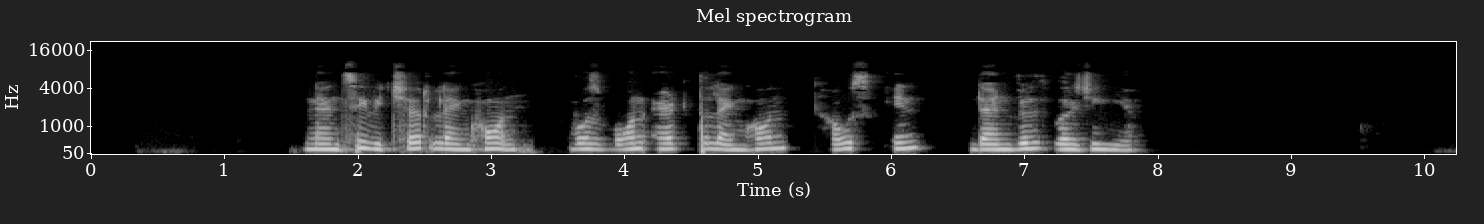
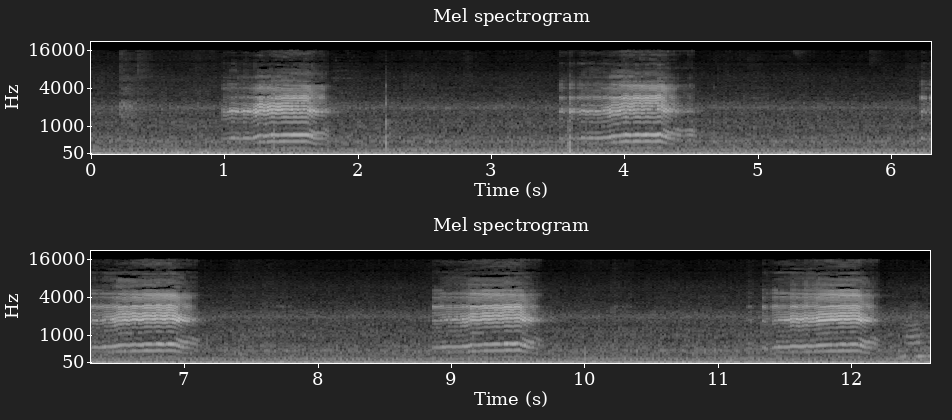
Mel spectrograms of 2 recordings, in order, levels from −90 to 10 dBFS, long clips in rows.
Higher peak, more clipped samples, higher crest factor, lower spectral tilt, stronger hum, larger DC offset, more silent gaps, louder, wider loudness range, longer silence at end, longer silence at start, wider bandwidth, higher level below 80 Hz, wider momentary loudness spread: about the same, -2 dBFS vs -4 dBFS; neither; about the same, 18 dB vs 22 dB; first, -6.5 dB/octave vs -2 dB/octave; neither; neither; neither; about the same, -18 LUFS vs -19 LUFS; about the same, 3 LU vs 4 LU; first, 2.4 s vs 0 s; first, 1.6 s vs 0 s; second, 7.4 kHz vs 16 kHz; second, -58 dBFS vs -34 dBFS; second, 8 LU vs 23 LU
